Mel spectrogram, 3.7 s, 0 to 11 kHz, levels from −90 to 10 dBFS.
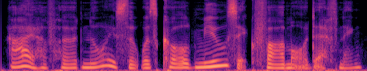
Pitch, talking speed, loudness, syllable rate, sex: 190 Hz, 180 wpm, -20 LUFS, 4.6 syllables/s, female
